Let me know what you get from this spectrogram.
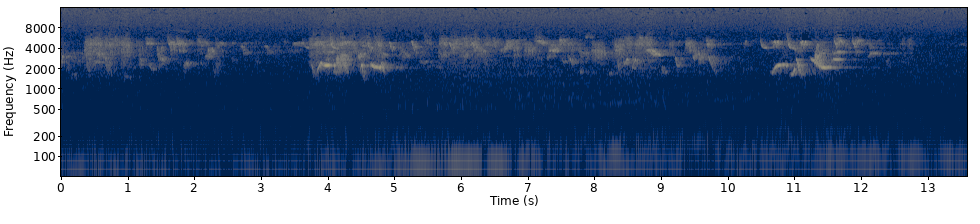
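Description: Faint bird chirps and twitters in quick clusters, coming in several bursts, over a steady low hum.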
